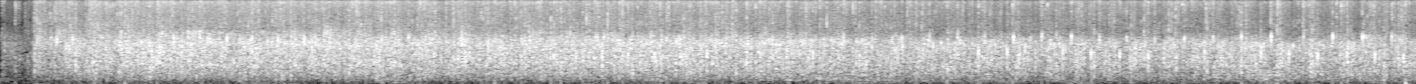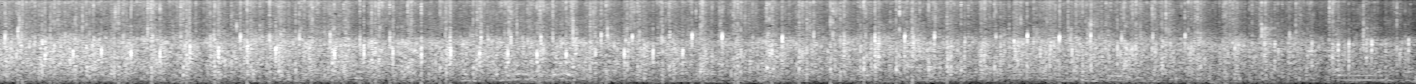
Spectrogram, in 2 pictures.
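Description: Audience applauding after a speech, a dense round of clapping that thins into more distinct separate claps in the second half and eases off near the end.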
